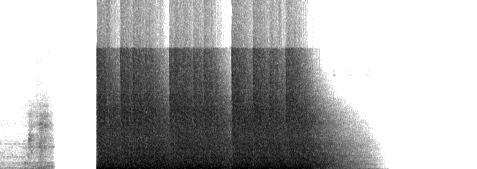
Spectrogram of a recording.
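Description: A toy gun blasts out a loud harsh noise.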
